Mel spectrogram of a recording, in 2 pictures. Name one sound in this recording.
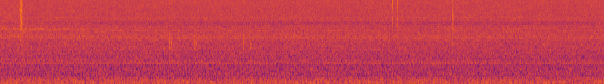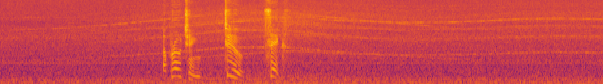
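Airliner turbofan engines roar with a deep rumble.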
